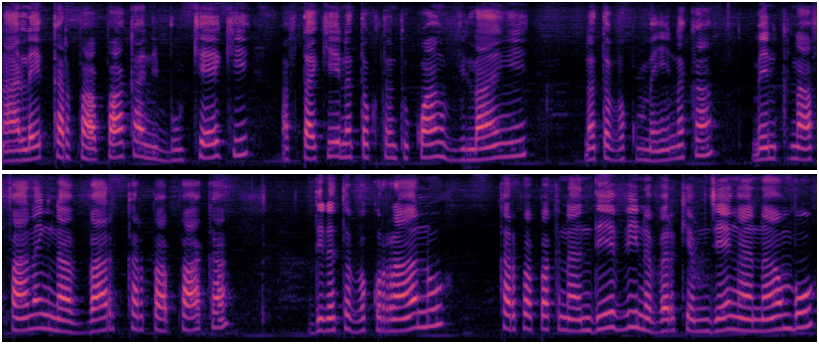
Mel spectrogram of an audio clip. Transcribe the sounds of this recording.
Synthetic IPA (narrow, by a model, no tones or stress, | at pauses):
nalekkaɾpapakənibukʲeki | afḁt̪akenat̪aku̥t̪ant̪ukwaŋivilaɲi | nat̪avakumenakə | menakinafanaɲinavaɾikkaɾpapakə | d̪enat̪avakuranu | kaɾpapakanand̪evinavaɾikamind͡ʒeŋanambu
